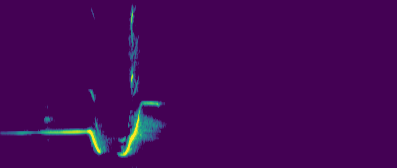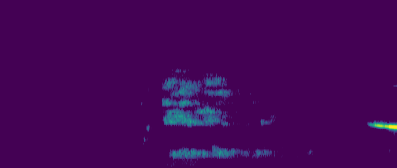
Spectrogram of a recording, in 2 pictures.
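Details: Olive whistler singing in the wild in temperate Australian forest: a long steady whistle that drops, followed by a fast upward sweep, then silence until a high note begins at the very end.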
